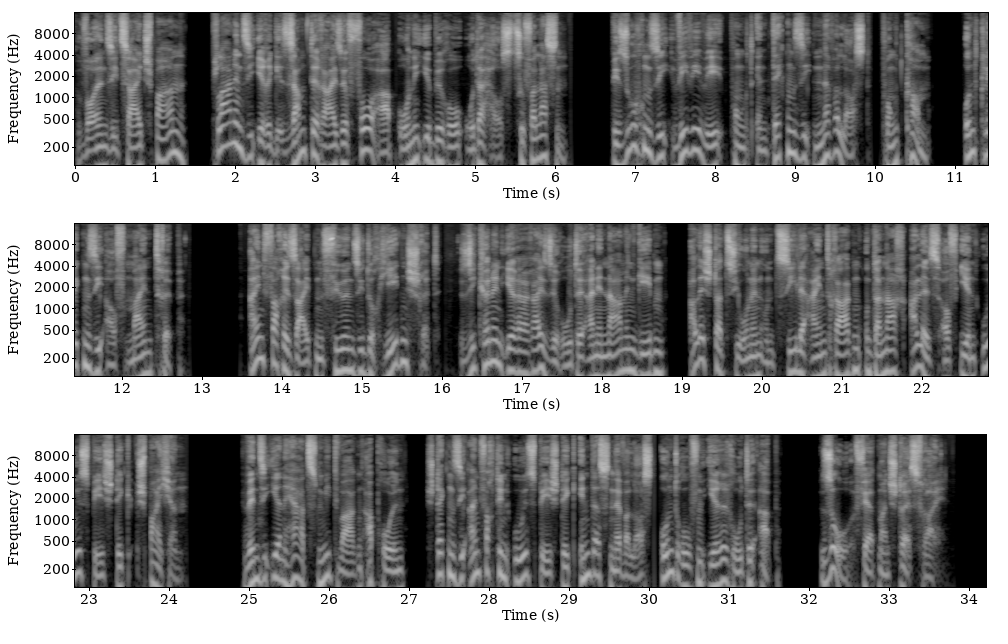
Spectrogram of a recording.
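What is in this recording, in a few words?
German, male, corporate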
